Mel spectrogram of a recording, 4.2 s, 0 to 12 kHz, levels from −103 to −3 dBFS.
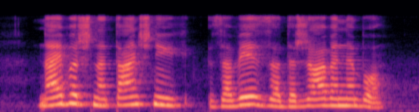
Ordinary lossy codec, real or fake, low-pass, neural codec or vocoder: none; real; 7.2 kHz; none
